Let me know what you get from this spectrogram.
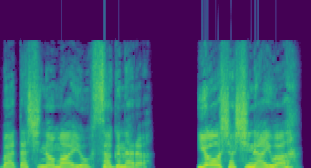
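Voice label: win, Japanese; kikyou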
